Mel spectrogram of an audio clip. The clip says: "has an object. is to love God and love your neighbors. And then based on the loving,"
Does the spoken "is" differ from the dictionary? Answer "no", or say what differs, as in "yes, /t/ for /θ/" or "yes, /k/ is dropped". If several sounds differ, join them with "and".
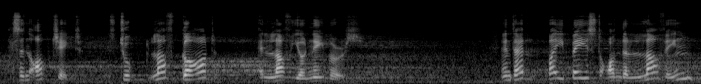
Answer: yes, /s/ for /z/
